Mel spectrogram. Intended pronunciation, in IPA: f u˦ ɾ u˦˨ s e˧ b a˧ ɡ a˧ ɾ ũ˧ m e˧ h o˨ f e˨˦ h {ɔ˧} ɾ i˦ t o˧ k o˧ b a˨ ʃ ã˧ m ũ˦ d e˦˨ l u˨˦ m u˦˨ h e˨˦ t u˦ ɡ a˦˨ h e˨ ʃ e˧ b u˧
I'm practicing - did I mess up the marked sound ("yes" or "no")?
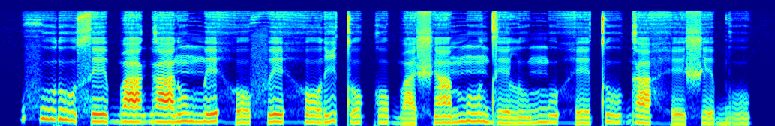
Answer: yes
